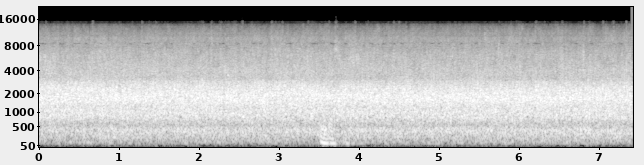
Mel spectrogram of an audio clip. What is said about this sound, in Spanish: Y por eso quiero pedirle a todos un gran aplauso para las distintas instituciones que dirigen nuestra nación.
